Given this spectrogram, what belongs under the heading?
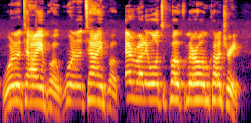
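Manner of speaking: high, insistent crowd chant; demanding crowd. Acted. Italian people demanding their own pope, high insistent chanting. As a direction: chant it like a clamoring mob, pitch held high. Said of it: "begin to demand that they want".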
